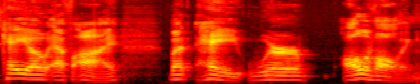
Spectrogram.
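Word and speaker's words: Ko-fi: And thank you to Judy for correcting my pronunciation of coffee. It's Kofi, but hey, we're all evolving here.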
